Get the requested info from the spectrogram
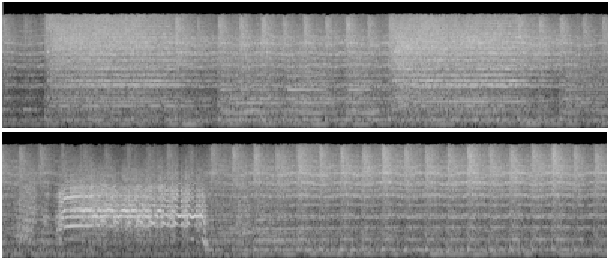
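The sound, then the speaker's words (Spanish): A horse whinnies loudly in a bright, shrill burst amid a broad bed of noise, then a steady rhythm of hoof clops follows. No one speaks. “Tirante hizo poner todos los caballos en línea y no pasaba más la cabeza de uno que la de otro”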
